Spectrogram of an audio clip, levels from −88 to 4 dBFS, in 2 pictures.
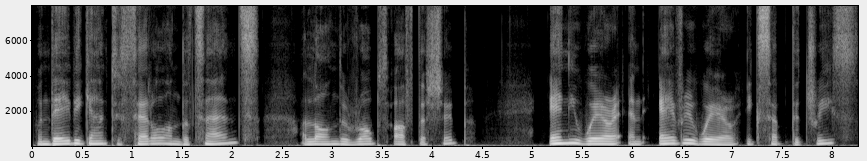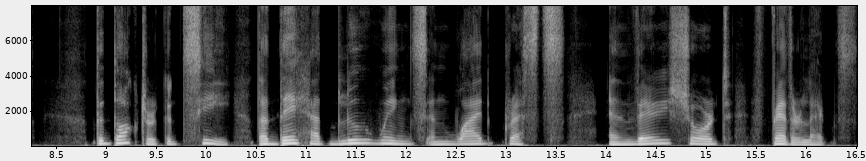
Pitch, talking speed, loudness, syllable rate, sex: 145 Hz, 125 wpm, -20 LUFS, 4.0 syllables/s, male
